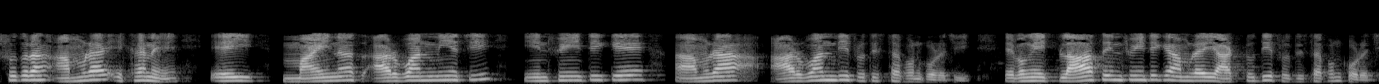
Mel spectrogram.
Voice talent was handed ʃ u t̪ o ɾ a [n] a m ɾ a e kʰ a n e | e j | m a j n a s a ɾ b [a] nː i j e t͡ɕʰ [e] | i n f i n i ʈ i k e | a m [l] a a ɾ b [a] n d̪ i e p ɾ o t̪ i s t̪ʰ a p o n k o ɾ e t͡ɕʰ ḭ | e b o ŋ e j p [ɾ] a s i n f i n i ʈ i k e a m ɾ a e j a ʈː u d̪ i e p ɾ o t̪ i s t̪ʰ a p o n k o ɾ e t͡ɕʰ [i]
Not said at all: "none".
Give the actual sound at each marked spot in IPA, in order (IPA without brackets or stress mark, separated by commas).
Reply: ŋ, a, i, ɾ, a, l, i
